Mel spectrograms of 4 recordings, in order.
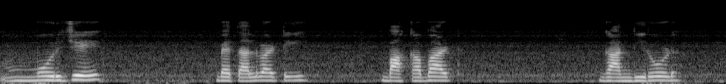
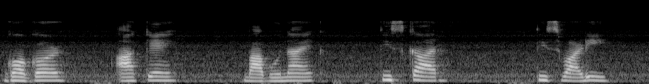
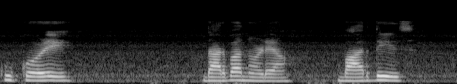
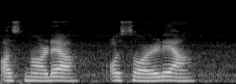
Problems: none marked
